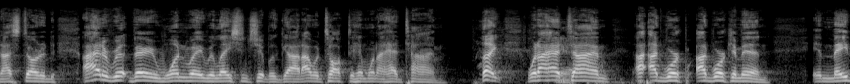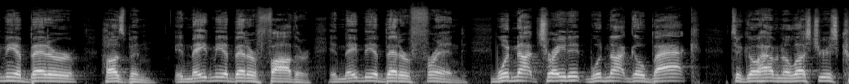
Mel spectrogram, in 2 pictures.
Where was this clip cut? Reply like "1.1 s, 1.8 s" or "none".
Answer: 7.8 s, 13.3 s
